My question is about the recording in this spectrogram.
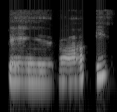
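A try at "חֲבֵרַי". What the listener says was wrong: Haverai. Haverai. Say haverai 3 times. And you remember how when you first read it, you said haverai, haverai. So that it sound, you were inserting an e in it. You were not just saying rai, you were saying ra'i, ra'i.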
